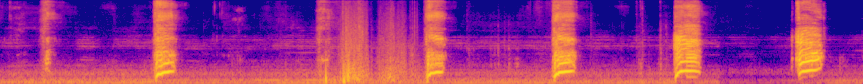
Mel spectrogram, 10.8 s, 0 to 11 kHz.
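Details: Cough recorded around 10pm: five short, harsh, voiced cough bursts with a rising pitch, spaced about one to two seconds apart.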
